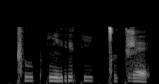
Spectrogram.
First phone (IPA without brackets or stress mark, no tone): ǁ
